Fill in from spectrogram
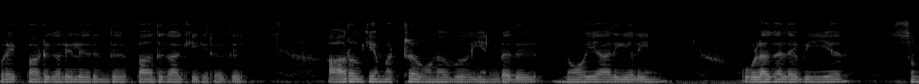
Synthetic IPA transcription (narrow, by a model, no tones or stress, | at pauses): ʊrɐɪpːaːɽɯɣɐɭɪlɪɾɯnd̪ɯpaːðɯɣaːkɯɣɪrɐðɯ | aːɾoːɣɪjɐmɐʈrɐʊɳɐʋɯɛnbɐðɯnoːjaːlɪɣɐɭɪn | ʊlɐɣɐlɐʋɪjɐ | sʊ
